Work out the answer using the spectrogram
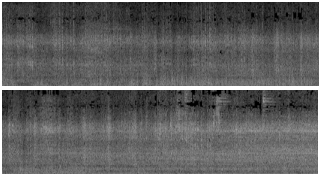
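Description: BNSF freight train passing close by: open hopper cars rolling past, then diesel-electric locomotives coming alongside. A steady low engine drone rises over the rumble of wheels on rail about two-thirds of the way in.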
